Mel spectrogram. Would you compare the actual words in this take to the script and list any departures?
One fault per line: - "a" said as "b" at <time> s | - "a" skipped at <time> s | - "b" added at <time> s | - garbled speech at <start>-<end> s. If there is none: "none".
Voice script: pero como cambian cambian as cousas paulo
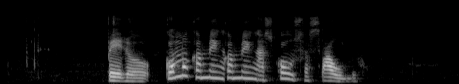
none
